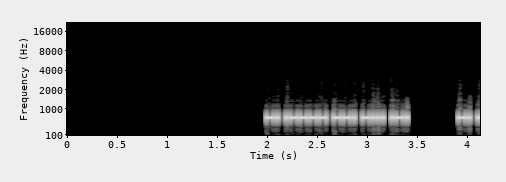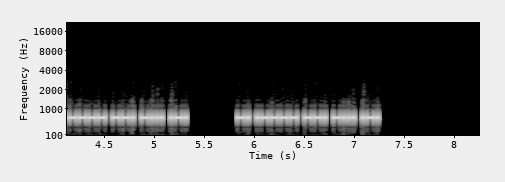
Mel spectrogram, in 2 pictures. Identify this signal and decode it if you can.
Morse code, heard as a keyed tone, about 51 wpm, 700 Hz. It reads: N1GBR N1GBR N1GBR
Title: USA Call Signs - 5 Characters - Repeated 3x - 50wpm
